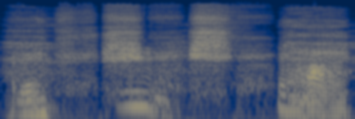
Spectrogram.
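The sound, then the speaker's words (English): A voice imitates a movie character's loud grunting and exhaling, with four rough, breathy bursts in quick succession, some carrying a low voiced grunt. “No, he's just constantly grunting and like exhaling like loudly.”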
